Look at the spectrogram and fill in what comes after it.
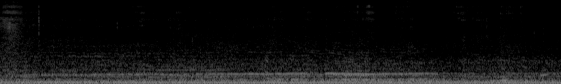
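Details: Captured swarm of honey bees, most of which stayed in the box: a continuous wavering drone over a heavy low rumble, the buzz pitch sliding slightly up and down without pause.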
